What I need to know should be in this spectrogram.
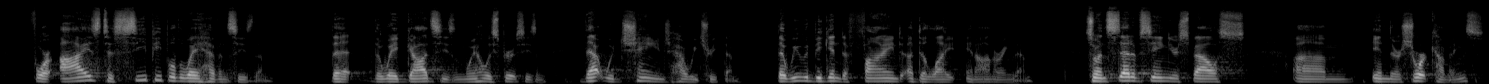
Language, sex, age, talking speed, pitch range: English, male, 40-59, 200 wpm, 125-155 Hz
